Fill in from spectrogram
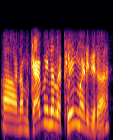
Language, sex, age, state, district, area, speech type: Kannada, male, 18-30, Karnataka, Shimoga, rural, conversation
